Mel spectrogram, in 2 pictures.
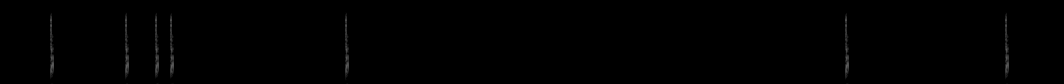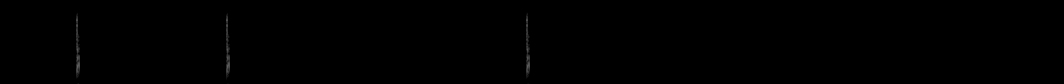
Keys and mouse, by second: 8.1 click, 15.5 click.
